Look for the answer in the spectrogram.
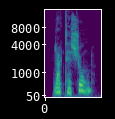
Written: LAKTATION

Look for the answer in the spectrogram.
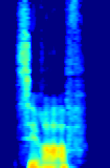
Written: seraf

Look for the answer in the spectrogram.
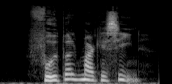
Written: fodboldmagasin

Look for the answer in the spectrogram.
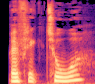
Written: reflektor

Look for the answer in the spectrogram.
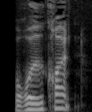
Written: rød-grøn

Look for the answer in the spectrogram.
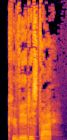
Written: cuvettesteg

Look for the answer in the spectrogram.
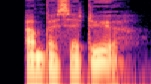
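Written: AMBASSADØRERNE

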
